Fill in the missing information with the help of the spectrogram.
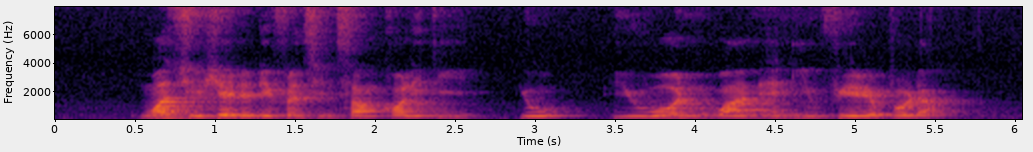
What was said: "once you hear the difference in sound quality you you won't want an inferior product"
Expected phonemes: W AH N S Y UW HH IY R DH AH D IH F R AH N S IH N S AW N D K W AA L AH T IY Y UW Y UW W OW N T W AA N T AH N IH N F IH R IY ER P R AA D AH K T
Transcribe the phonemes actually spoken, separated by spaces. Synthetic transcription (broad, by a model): W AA N S Y UW HH IY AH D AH D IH F R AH N S IH N S AW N K W AA L AH T IY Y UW Y UW W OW N W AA N AH N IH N F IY R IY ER P R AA D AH K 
